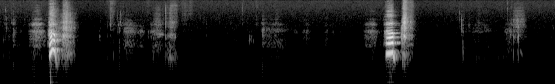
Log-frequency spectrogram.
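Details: Person near the end of a cold having a sneezing fit: two sharp, explosive sneezes about five seconds apart, each preceded by a quick intake of breath.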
